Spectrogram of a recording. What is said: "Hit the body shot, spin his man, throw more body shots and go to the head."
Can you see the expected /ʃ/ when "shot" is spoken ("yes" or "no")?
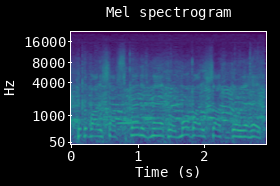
no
